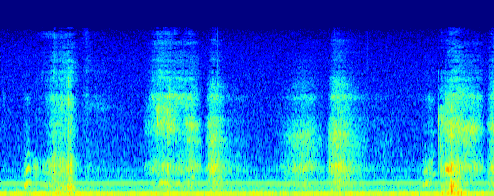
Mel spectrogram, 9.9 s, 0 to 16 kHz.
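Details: Rough, rattling snores with each breath, about six or seven over ten seconds, over steady low room hum; sleep snoring recorded on 2025/01/15.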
